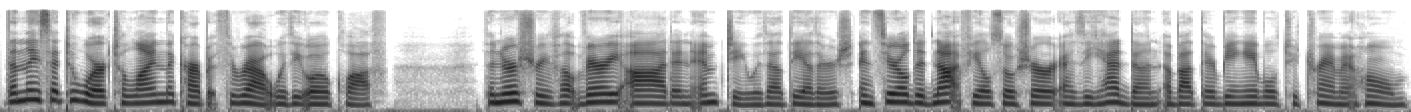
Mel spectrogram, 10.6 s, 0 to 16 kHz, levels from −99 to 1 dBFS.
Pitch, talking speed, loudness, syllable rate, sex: 200 Hz, 245 wpm, -19 LUFS, 5.6 syllables/s, female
